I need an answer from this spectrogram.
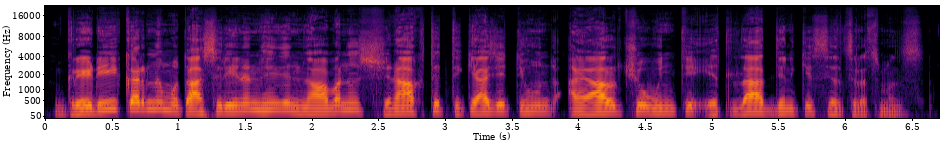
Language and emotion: Kashmiri, neutral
